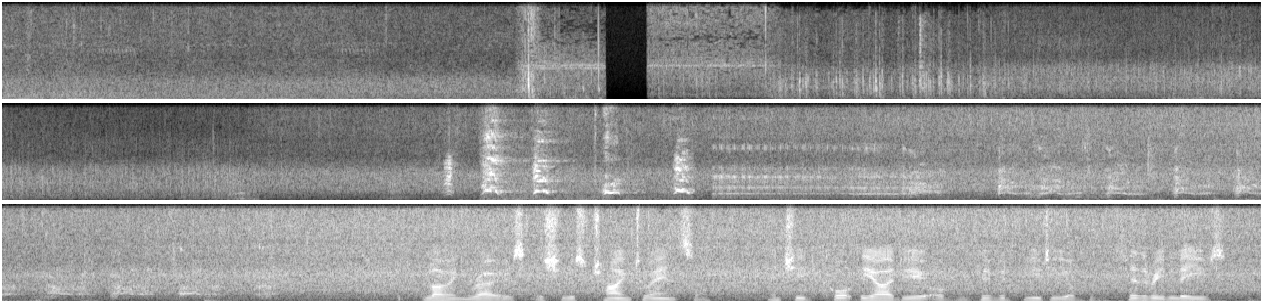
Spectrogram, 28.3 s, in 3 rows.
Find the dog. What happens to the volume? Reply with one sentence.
The volume of the dog goes down.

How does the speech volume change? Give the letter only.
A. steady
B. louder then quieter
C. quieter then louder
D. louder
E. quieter
A.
